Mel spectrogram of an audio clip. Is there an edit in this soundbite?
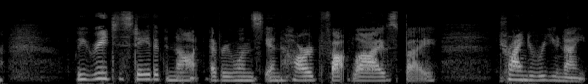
yes; 4 cuts; at 1.6 s, 2.1 s, 2.6 s, 3.5 s

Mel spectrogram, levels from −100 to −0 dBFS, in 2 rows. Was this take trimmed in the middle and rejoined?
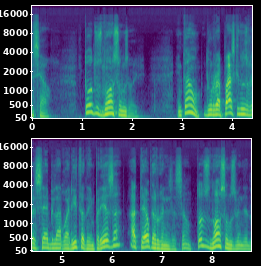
yes; 5 cuts; at 1.9 s, 3.4 s, 5.0 s, 6.2 s, 6.8 s

